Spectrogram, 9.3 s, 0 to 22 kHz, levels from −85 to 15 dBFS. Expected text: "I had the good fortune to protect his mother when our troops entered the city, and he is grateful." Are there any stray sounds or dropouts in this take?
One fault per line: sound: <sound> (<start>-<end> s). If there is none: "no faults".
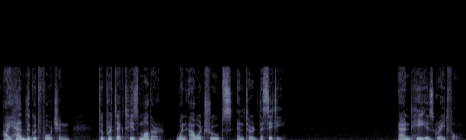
no faults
